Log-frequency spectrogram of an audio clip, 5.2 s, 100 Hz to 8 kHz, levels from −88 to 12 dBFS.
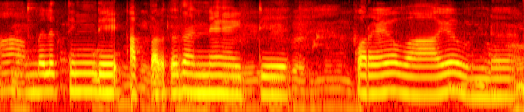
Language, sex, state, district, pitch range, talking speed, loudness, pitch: Malayalam, female, Kerala, Kasaragod, 200-225 Hz, 90 wpm, -18 LUFS, 215 Hz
